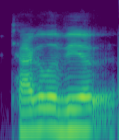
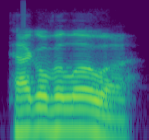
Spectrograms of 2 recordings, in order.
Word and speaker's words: Tagovailoa: the bat yellow press proof rated rookie tua tag olivia oh attack i can't even say his name tagovailoa tyler boyd wow butchered his name right there but you know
